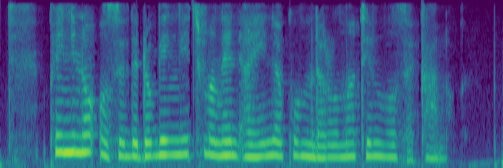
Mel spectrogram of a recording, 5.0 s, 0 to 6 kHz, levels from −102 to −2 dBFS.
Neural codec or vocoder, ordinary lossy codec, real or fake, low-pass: codec, 24 kHz, 0.9 kbps, WavTokenizer, small release; AAC, 24 kbps; fake; 5.4 kHz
